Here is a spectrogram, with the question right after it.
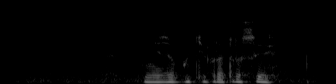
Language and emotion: Russian, neutral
